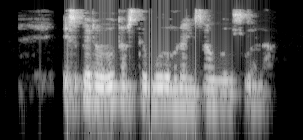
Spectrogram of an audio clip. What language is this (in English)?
Basque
